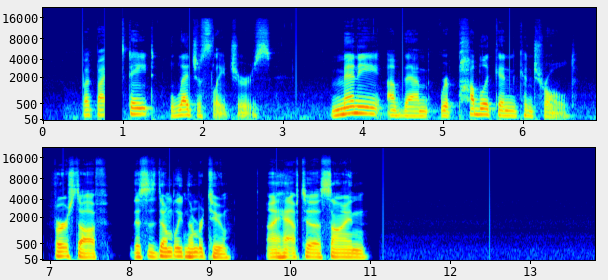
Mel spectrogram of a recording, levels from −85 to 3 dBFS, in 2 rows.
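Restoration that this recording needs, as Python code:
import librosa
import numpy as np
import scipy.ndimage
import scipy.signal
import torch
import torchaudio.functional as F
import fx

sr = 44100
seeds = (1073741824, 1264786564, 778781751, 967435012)

y = fx.fix_declick_ar(x, sr, threshold=10.0)
y = fx.fix_ambience(y, sr, seeds[0], print_start_s=9.22, print_end_s=9.72, start_s=0.76, end_s=0.99)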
